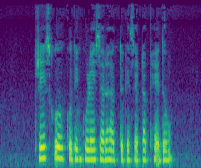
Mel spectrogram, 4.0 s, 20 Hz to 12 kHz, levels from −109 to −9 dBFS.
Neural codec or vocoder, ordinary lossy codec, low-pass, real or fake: none; MP3, 96 kbps; 10.8 kHz; real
